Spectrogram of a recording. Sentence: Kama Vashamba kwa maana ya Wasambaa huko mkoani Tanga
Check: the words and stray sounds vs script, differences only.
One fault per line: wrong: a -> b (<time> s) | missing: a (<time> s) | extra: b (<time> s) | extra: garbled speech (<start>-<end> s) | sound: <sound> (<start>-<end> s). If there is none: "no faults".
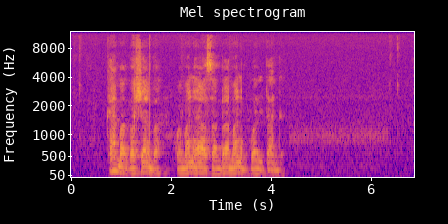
wrong: huko -> maana (3.2 s)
